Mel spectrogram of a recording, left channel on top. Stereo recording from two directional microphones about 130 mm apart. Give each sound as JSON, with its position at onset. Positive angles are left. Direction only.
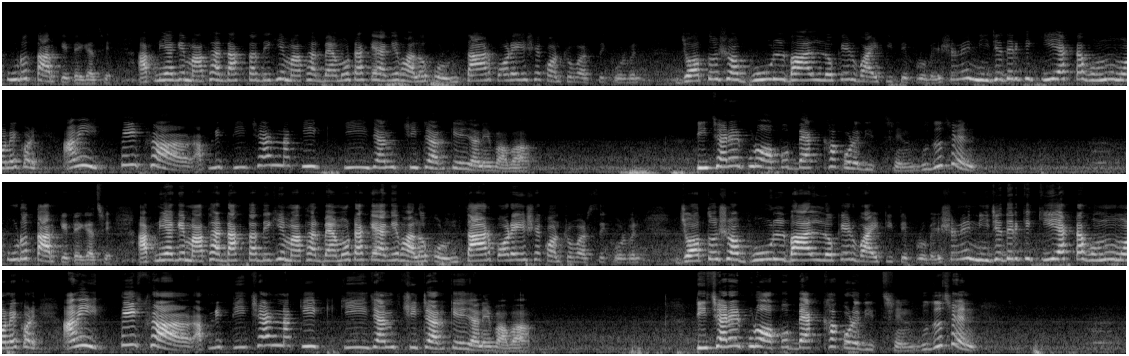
{"t": 0.2, "sound": "speech", "side_deg": -15}
{"t": 18.2, "sound": "a woman's voice", "side_deg": -15}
